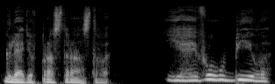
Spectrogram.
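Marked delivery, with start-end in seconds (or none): 1.6-2.7 high, stricken voice, lightly acted; shocked confession. Holly believes she killed him, high stricken voice. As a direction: confess it with understated shock, pitched up.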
